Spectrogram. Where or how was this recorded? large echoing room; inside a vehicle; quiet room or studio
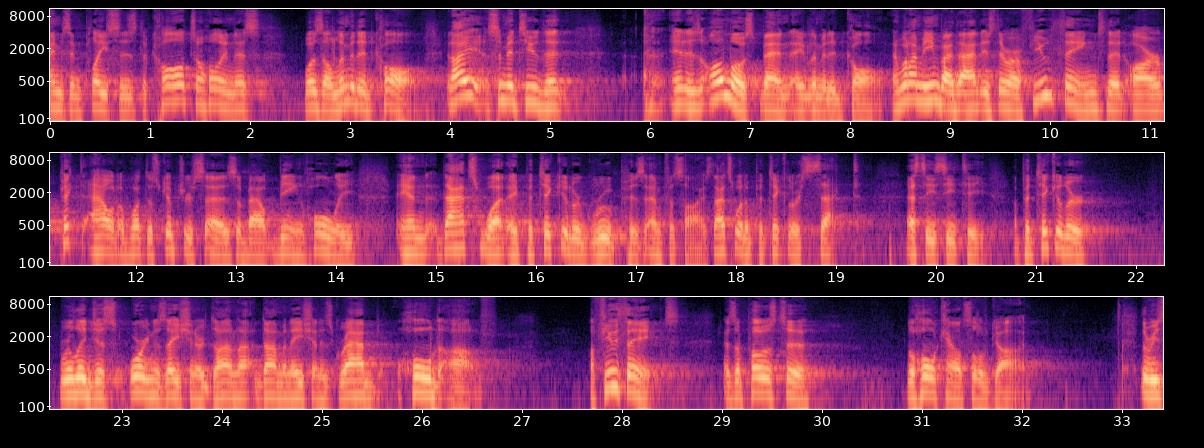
large echoing room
